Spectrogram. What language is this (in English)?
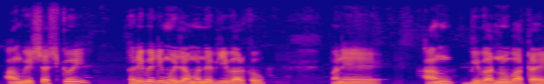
Bodo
